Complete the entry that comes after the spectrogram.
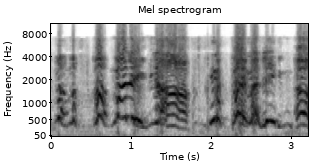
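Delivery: very high, stuttering panicked shout; stammering terror. Acted. Man facing the monster, stammering and shrieking.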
